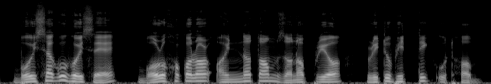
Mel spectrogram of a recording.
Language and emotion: Assamese, neutral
